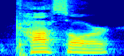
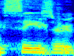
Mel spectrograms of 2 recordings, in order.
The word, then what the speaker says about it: Caesar: some electricity to and I'm pretty sure the names pronounced cos are even though nowadays we say Caesar gun and if you go poking around some of the abandoned places around here like the schoolhouse critters move in there sometimes thanks for the warning yeah back in in historical times cos our Caesar is the word that the titles kazar and czar came from so I believe casts are is actually the original pronunciation Oh Cheyenne stay don't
